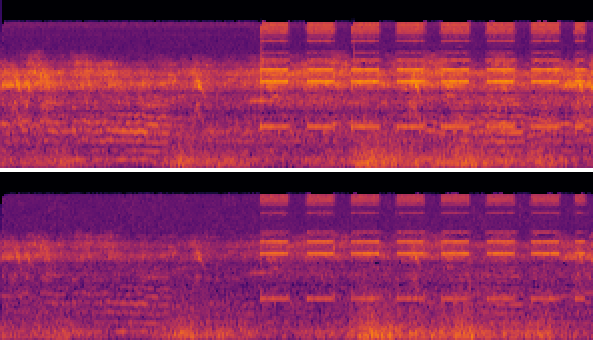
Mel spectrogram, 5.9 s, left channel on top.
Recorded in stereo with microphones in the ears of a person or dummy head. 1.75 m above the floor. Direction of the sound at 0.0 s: 30° left (ahead or behind).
